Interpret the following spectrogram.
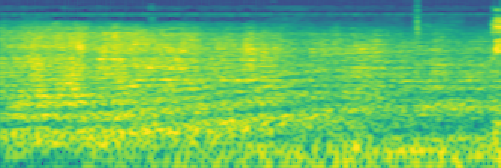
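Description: Airplane flying over: a steady, loud rumble of aircraft engine noise, heaviest in the low end.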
